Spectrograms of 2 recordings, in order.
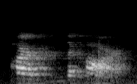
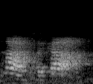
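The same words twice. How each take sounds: First: Boston accent, slow. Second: Said in the usual way. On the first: Shown as a demonstration. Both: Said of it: "they don't pronounce their R's".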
